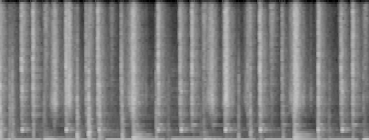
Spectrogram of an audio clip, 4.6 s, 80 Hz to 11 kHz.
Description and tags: Vintage Latin Drums - 2 Bars 124bmp
2 Bar vintage latin drum top loop, with great rhythm and vibes.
